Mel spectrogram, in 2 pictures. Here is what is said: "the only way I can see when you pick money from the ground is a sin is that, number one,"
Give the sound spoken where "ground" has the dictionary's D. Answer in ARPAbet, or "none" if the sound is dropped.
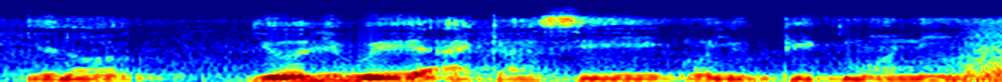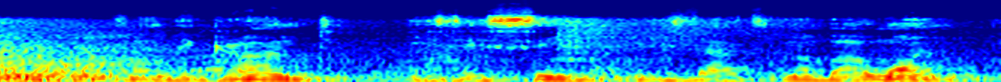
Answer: D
